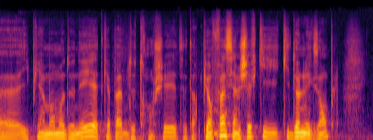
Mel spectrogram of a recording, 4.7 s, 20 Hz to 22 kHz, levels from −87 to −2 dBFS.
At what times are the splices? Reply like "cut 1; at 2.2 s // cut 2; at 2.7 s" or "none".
cut 1; at 2.5 s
